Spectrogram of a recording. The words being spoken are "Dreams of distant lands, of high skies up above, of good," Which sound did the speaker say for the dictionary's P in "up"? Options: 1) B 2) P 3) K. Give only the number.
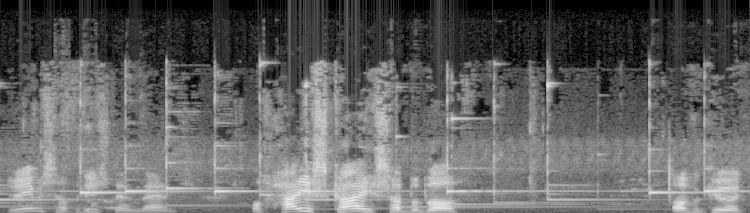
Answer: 1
